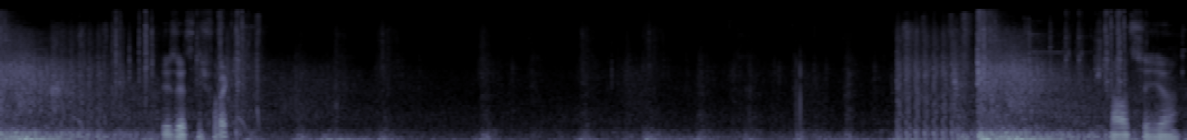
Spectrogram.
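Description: A rifle fires a loud shot that echoes outdoors.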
